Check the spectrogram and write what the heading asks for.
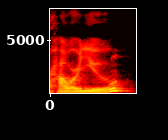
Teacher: one reduction that we typically do in english is that r can become er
